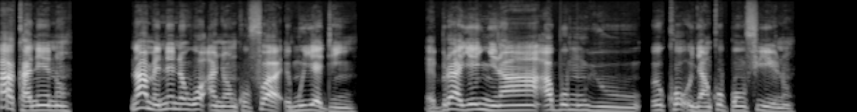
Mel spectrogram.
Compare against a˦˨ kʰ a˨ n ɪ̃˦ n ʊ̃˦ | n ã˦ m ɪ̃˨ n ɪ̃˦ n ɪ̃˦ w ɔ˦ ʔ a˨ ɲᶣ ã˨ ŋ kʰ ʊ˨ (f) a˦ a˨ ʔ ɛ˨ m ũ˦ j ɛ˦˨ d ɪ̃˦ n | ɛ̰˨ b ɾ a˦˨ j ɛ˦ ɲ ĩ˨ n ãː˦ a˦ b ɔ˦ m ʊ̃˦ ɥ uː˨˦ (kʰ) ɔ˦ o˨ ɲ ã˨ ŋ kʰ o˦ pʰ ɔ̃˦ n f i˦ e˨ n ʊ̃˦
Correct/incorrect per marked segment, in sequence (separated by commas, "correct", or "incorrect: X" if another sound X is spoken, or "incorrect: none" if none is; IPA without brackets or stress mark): correct, correct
